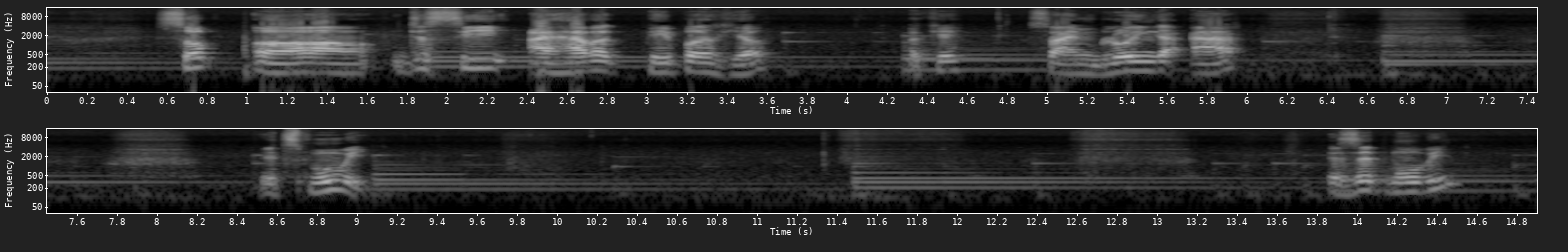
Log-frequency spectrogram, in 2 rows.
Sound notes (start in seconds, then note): 6.1 blowing air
